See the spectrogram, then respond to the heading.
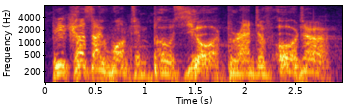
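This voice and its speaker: An actor playing a menacing male anarchist warrior in a video game, with scornful, threatening delivery and a gravelly voice. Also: high-pitched, unhurried, over loud music, exaggerated voice. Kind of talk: video game intro dialogue.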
